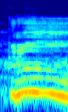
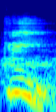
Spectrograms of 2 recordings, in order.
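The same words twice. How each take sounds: First: The vowel is drawn out and long. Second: The vowel is said short and quick. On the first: "আর দীর্ঘতে" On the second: "যখন হ্রস্বতে উচ্চারণ করছিলাম"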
